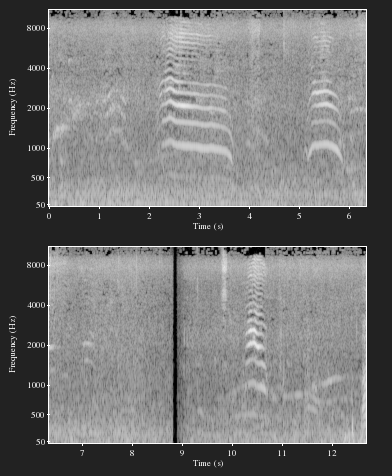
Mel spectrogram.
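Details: Very loud cat begging for treats on a beach: three long, wavering meows spaced a few seconds apart, the first the strongest, with constant rushing wave noise and a person speaking in the background.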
